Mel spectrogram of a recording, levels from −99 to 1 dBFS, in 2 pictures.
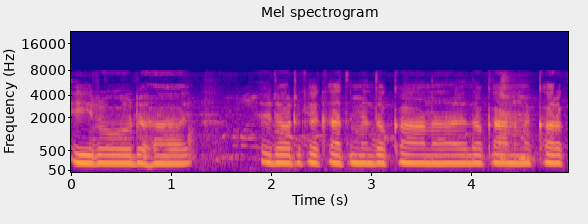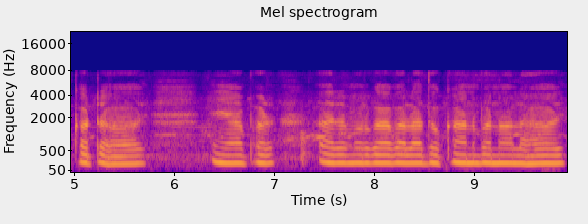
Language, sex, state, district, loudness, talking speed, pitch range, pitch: Maithili, female, Bihar, Samastipur, -28 LUFS, 135 wpm, 185-195 Hz, 190 Hz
